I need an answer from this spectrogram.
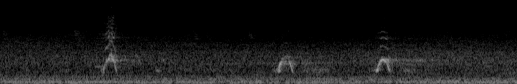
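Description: A bird calls three times: short notes that rise and fall, spaced unevenly over a few seconds, above a steady low background hum.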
